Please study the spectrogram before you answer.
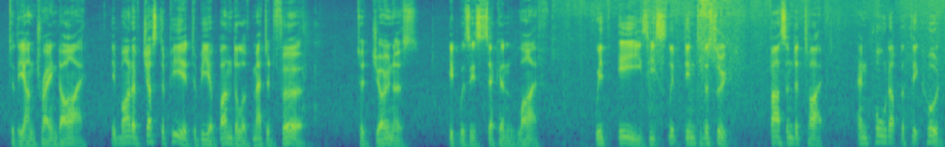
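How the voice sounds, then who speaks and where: A man's voice: on the low side, slight background noise. A man reading scripted narration for an audio drama.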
